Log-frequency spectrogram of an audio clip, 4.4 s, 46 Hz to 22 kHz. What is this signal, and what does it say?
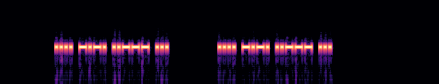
Morse code, heard as a keyed tone, about 50 wpm, 700 Hz. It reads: HC2S HC2S
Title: DXCC-100 Call Signs - 4 Characters - Repeated 2x - 50wpm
